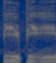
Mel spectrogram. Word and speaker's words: Bupe: It's spelled B-U-P-E, but it's pronounced Bupe.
